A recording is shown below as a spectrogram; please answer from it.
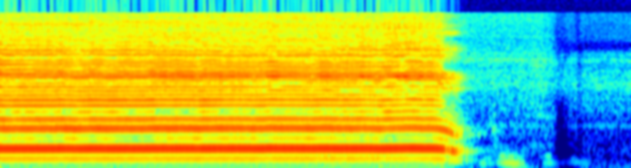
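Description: A shofar sounded in one long, steady blast that drops in pitch and cuts off about three seconds in.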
